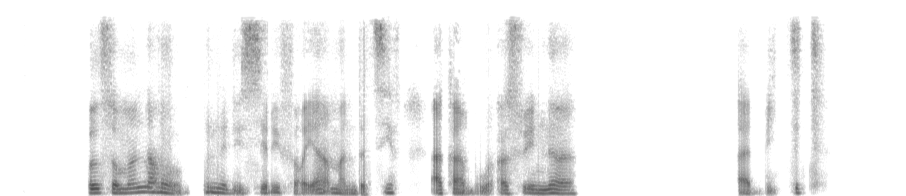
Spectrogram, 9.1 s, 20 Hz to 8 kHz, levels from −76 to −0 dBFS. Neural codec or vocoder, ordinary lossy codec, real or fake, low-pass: codec, 24 kHz, 0.9 kbps, WavTokenizer, large speech release; AAC, 32 kbps; fake; 7.2 kHz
